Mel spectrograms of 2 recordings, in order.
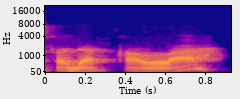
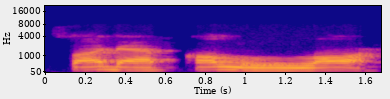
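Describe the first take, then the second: First: The 'Allah' part is pronounced light and thin. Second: The 'Allah' part is pronounced heavy and thick. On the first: The speaker calls it wrong. "bukan sadaqallah" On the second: The speaker calls it right. "Allahnya ini tebal ya"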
